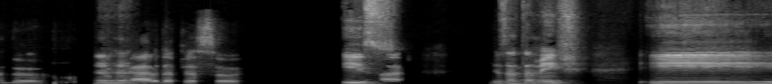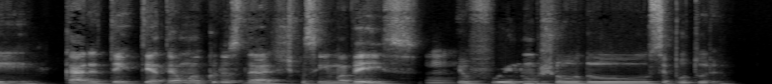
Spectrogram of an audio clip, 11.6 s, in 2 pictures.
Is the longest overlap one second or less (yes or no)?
yes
